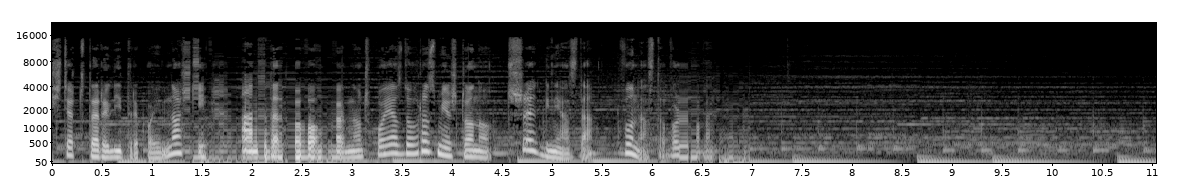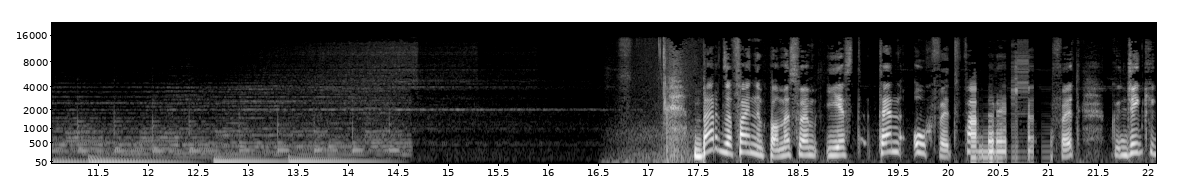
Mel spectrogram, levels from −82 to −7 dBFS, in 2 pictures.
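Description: A rigid, metallic buzz at 133 Hz is heard from 1.33 to 2.90 s, 6.27 to 6.97 s and 20.23 to 21.04 s: robotic sound, likely from repeated short buffers of about 7.5 ms covering most of each stretch.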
